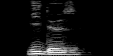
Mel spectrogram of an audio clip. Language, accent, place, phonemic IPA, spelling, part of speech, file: French, France, Lyon, /vi.døz/, videuse, noun, LL-Q150 (fra)-videuse.wav
- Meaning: bouncer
